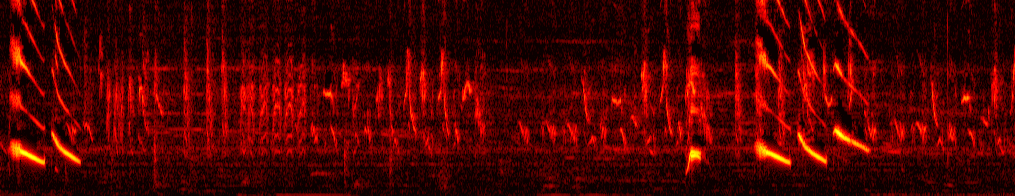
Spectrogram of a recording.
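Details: Green-winged saltator singing in the woods in the til til fiu mineiro song style: two loud downslurred whistles open, then after a quiet stretch a short rising note and three descending whistled notes, over soft chattering chirps of other birds.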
